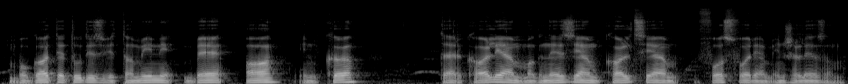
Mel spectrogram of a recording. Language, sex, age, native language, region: Slovenian, male, 18-29, Slovenian, Drava region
